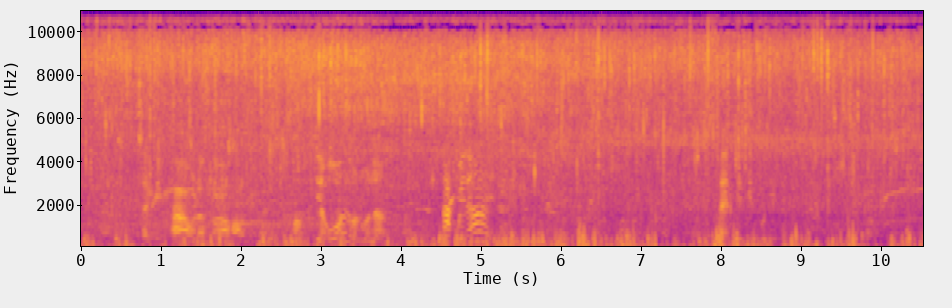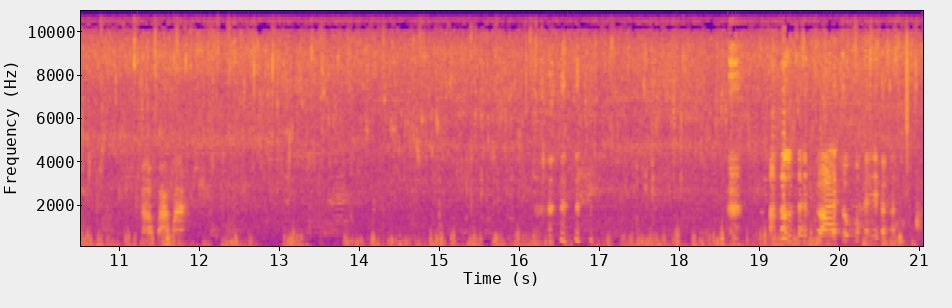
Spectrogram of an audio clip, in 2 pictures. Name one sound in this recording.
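A woman talks up close.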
